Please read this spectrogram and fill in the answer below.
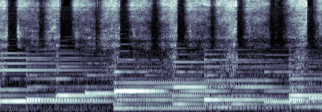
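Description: Bristles of a large flat brush stroking acrylic paint onto canvas, about four strokes a second, heard under background music of held keyboard-like notes.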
